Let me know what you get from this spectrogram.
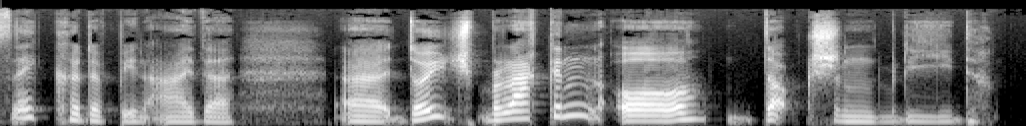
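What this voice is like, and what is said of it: Put-on accent. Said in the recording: “You like my accent?”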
